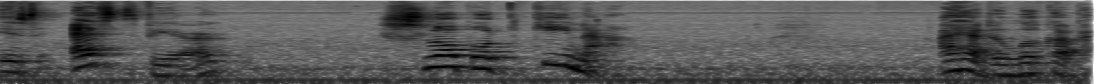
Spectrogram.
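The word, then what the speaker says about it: Esphyr Slobodkina: of times we say Esther slippage Kuna because we don't necessarily pronounce Russian names exactly the way they're pronounced in Russia she moved here from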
